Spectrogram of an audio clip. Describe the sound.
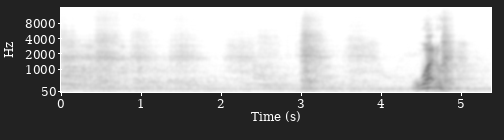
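Heavy, labored breathing from a speaker who is out of breath while talking: a run of rough, rhythmic breaths, ending in a louder, voiced gasp for air, with a low steady hum behind.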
